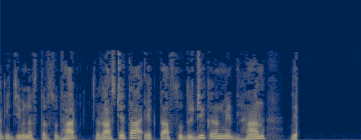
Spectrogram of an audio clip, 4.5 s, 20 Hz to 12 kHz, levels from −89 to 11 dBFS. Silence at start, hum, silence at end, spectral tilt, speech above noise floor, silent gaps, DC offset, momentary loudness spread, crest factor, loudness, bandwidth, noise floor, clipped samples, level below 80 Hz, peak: 0 s; none; 0.8 s; -6.5 dB/octave; 46 dB; none; under 0.1%; 7 LU; 16 dB; -24 LUFS; 8 kHz; -69 dBFS; under 0.1%; -62 dBFS; -8 dBFS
